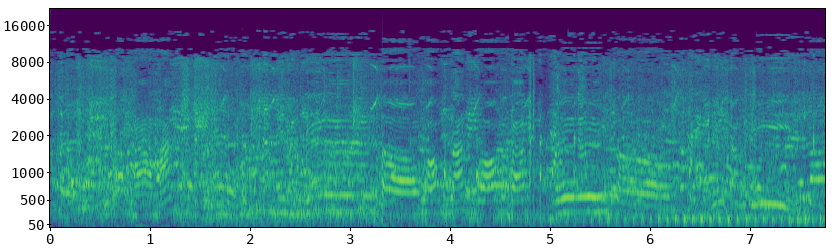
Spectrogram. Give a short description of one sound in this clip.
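A crowd of young people chatter and squeal loudly all around.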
